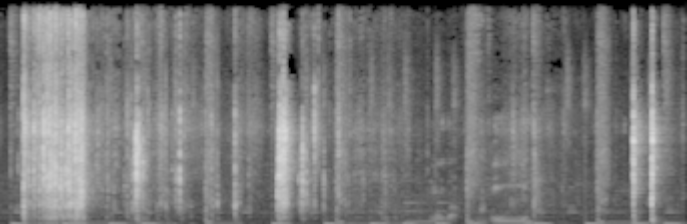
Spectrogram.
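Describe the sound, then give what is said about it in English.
Tarot cards are taken out and shuffled in a run of papery riffles, flicks and light taps, with a voice audible underneath throughout. “So, we're going to get some tarot cards out. And we're going to see where spirit want to stay.”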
